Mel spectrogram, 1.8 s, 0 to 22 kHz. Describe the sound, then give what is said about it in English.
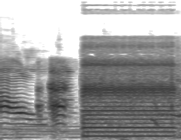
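Brief voices give way to a loud wrong-answer buzzer from a trivia quiz game, after a question about the 1969 AL Rookie of the Year: one flat, harsh, sustained tone that holds for almost a second before cutting off. “Nope, you're going to get buzzed.”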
